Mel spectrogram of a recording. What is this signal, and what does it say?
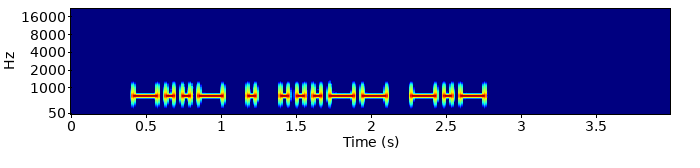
Morse code, heard as a keyed tone, about 21 wpm, 700 Hz. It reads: XE3K
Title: DXCC-100 Call Signs - 4 Characters - Repeated 2x - 22wpm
